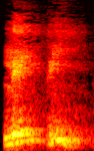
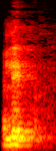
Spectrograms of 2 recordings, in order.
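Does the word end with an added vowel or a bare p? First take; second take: added vowel; bare p. First: The word ends with an added i vowel. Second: The word ends on a bare p sound. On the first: The speaker calls it wrong. "A B C D ಅಂತ ಓದಿದ್ರೆ ಇದು ಅದ್ರ ಪ್ರಕಾರ ಇದು ಲಿಪಿ ಆಗುತ್ತೆ" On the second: The speaker calls it right. "ಲಿಪ್ ಎಲ್ಲಿ ನಿಲ್ಸ್ತೀವಿ ನಾವು? ಪಿ ಇದು ಸೌಂಡ್"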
